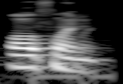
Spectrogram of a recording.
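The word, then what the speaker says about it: often: For example guys, ऑफन। अब इसमें word के लास्ट में टी ई एन है तो गाइस इसमें टी साइलेंट है।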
